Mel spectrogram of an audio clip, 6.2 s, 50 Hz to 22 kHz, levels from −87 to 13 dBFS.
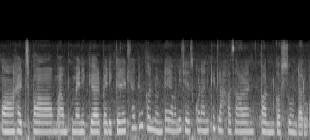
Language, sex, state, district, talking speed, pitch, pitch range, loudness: Telugu, female, Andhra Pradesh, Sri Satya Sai, 165 wpm, 240 Hz, 230-255 Hz, -15 LUFS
